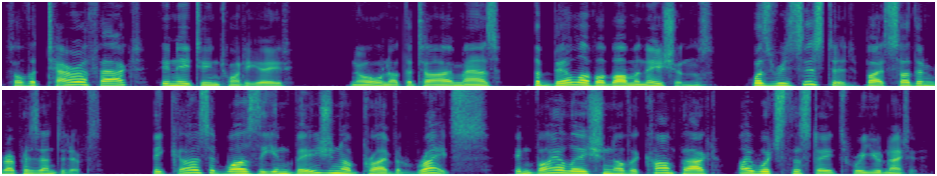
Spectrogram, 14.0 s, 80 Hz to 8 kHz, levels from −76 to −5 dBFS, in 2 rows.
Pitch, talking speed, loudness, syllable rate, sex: 155 Hz, 175 wpm, -18 LUFS, 5.6 syllables/s, male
